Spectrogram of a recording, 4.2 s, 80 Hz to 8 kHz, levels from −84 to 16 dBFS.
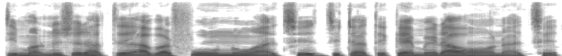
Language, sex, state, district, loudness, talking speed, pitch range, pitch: Bengali, female, West Bengal, Kolkata, -19 LUFS, 170 wpm, 155-180 Hz, 165 Hz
